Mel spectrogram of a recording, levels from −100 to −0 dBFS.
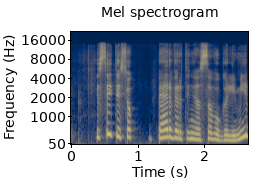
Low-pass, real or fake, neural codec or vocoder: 14.4 kHz; fake; autoencoder, 48 kHz, 128 numbers a frame, DAC-VAE, trained on Japanese speech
